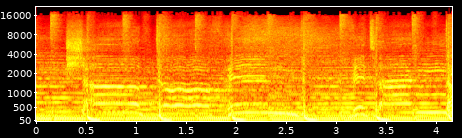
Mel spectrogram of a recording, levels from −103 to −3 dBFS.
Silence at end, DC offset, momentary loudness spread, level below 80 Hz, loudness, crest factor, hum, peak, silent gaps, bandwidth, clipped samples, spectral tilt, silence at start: 0 s; under 0.1%; 2 LU; -22 dBFS; -15 LUFS; 14 dB; none; 0 dBFS; none; 18 kHz; under 0.1%; -4.5 dB/octave; 0 s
